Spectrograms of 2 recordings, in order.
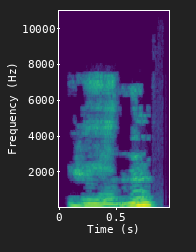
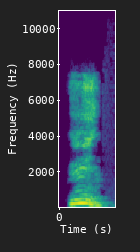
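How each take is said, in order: First: The pitch dips low, then rises slightly. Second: The pitch falls sharply from high to low.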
